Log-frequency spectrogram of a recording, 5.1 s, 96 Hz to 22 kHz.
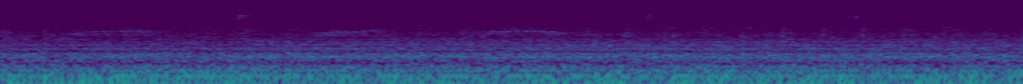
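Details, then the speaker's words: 1998 Chevy Cavalier running rough, stalling and lacking power with check engine light on: uneven idle rumble where disabling injector 4 changes nothing, pointing to a bad injector or a loose injector connection. "No change. I'm going to turn it back on. No change. We got a bad injector."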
